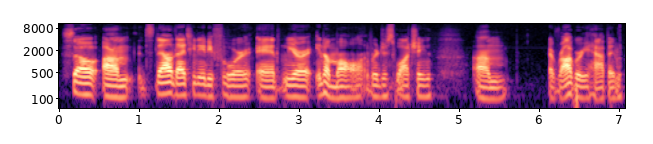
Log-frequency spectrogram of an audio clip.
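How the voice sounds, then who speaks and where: A man's voice: lowish voice, level tone, normal speed, a bit bright, clear, resonant tone. A man in his twenties co-hosting a podcast, chatting casually in a rambling, laid-back way. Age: 20s. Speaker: podcast co-host. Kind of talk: casual chat.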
